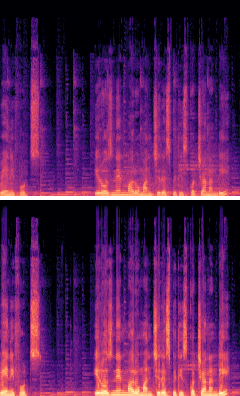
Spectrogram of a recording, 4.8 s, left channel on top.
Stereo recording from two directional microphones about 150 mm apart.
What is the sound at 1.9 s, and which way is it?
A woman's voice, 45° right (ahead or behind).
